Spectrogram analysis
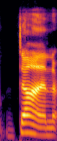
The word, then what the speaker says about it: done: And the past participle done rhymes with sun or fun.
